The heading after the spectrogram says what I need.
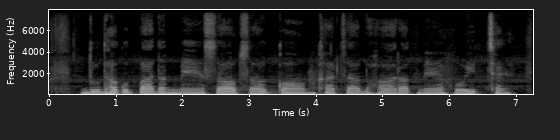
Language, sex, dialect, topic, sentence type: Maithili, male, Southern/Standard, agriculture, statement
